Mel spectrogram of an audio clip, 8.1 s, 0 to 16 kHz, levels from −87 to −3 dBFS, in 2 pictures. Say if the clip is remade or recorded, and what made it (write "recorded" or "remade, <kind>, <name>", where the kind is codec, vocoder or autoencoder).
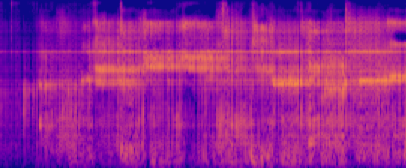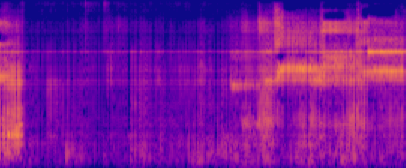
remade, vocoder, BigVGAN v2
